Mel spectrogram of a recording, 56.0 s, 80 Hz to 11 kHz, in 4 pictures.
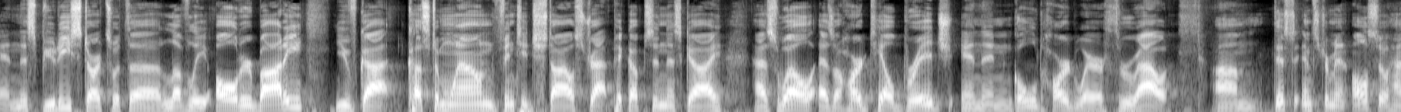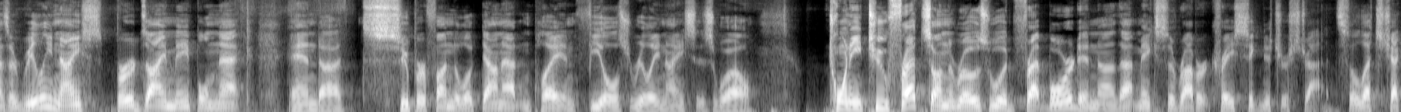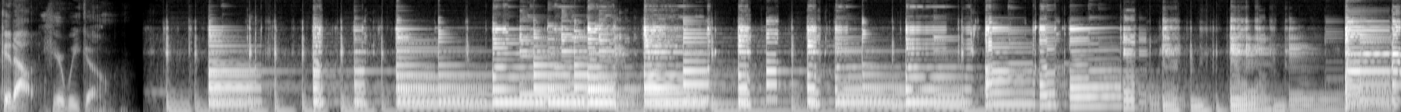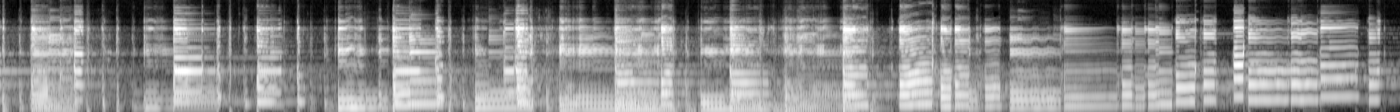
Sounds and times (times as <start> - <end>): Speech: 0.0 - 21.6, 22.3 - 29.2.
